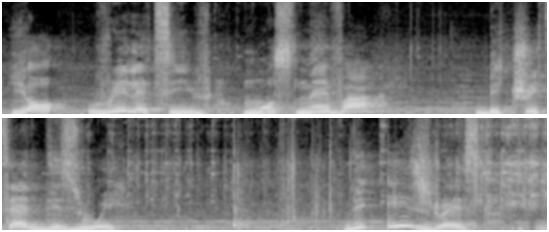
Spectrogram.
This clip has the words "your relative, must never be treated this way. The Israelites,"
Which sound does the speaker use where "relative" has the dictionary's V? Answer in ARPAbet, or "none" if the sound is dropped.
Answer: V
